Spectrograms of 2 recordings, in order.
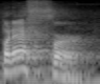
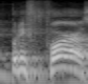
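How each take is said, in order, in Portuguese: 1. O acento está na primeira sílaba. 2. O acento está na última sílaba. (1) "se você achar que for prefer, não dobraria" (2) "a palavra prefer é prefer"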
